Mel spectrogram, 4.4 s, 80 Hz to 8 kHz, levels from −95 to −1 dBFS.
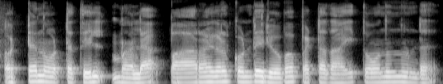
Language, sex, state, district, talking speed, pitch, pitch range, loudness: Malayalam, male, Kerala, Kollam, 80 wpm, 130 Hz, 130-140 Hz, -14 LUFS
